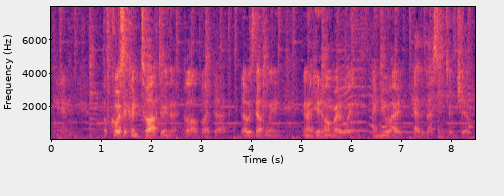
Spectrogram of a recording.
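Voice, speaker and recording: Clear music plays behind a man with a very deep, low pitch. He talks at a moderate pace with ordinary pitch variation. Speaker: marketing graduate, intern. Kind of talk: interview answer. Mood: friendly, enthusiastic. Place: office. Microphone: camera far.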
